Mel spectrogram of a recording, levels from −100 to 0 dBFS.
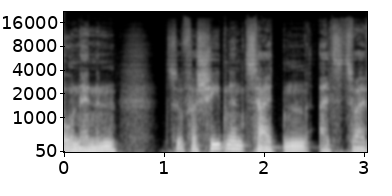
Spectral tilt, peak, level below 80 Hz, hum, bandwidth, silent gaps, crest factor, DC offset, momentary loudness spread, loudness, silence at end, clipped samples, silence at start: -7 dB/octave; -6 dBFS; -30 dBFS; none; 15.5 kHz; none; 14 dB; under 0.1%; 12 LU; -20 LUFS; 0 s; under 0.1%; 0 s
